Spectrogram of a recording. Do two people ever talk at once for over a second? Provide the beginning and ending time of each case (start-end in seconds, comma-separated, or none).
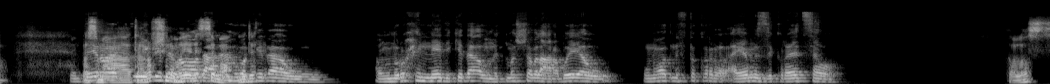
0.8-2.6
